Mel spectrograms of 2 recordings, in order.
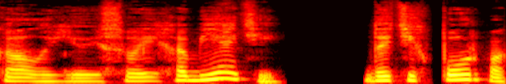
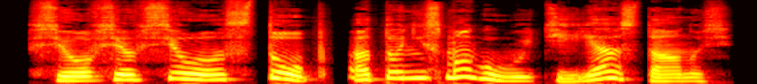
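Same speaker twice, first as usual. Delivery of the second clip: louder, higher protest; playful protest; 7 semitones higher, 7 dB louder than usual. A narrator's reading. Alexander breaking free of Maria's tender embrace, protesting. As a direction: protest while wriggling out of a hug. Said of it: "запротестовал тот, вырываясь".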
